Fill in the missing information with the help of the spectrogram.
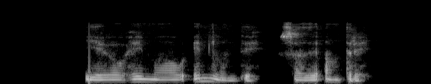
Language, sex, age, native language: Icelandic, male, 20-29, Icelandic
